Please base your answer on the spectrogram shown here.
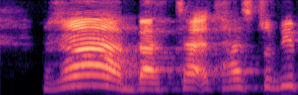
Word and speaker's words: غابة: Here I don't say غابة because it's not at the end. غابتا. It has to be pronounced. غابتا, which is a forest.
